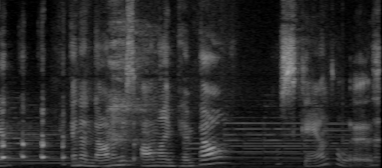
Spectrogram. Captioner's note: laughing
